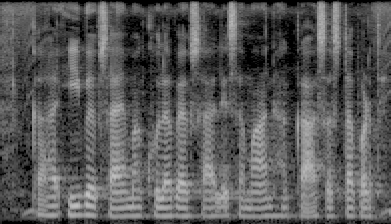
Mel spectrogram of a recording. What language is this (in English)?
Chhattisgarhi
